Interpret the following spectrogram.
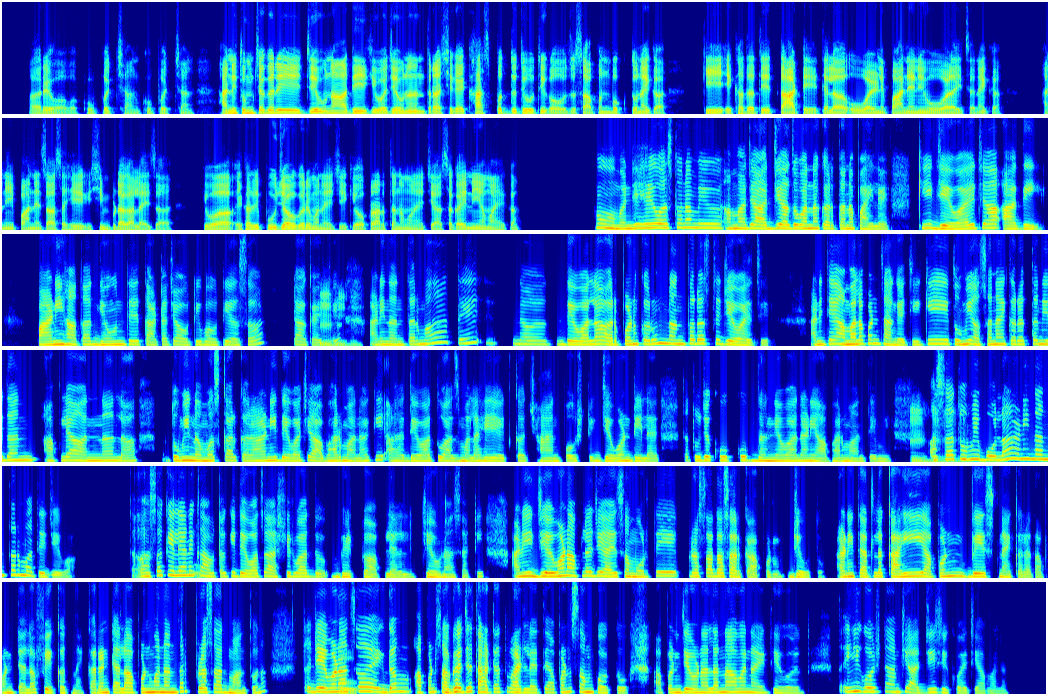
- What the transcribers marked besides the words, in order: none
- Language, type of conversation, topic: Marathi, podcast, एकत्र जेवण हे परंपरेच्या दृष्टीने तुमच्या घरी कसं असतं?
